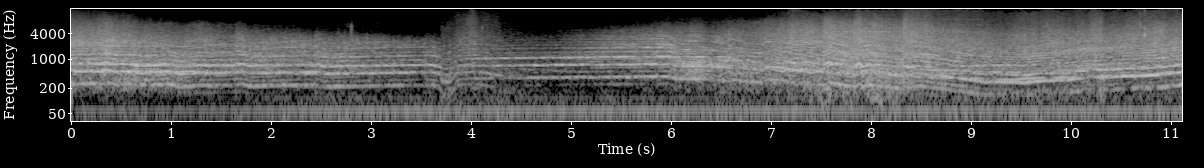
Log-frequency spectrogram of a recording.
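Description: Racing car engines roar at Spa circuit in a realistic racing video game, a continuous loud drone with rising and falling pitch as cars accelerate and pass, holding steady throughout with no talk.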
